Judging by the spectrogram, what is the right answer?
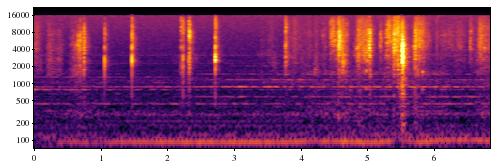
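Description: Tarot cards being handled: a run of sharp single card clicks and snaps, then a short flurry of cards rustling and snapping against each other toward the end, the loudest snap in the middle of it.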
